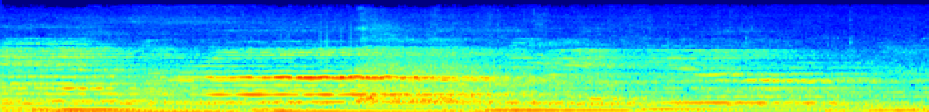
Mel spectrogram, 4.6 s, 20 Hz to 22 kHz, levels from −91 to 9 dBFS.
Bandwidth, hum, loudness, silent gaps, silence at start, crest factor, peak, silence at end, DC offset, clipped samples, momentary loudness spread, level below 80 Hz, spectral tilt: 17 kHz; none; -16 LUFS; none; 0 s; 16 dB; 0 dBFS; 0 s; under 0.1%; under 0.1%; 12 LU; -26 dBFS; -7 dB/octave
